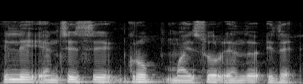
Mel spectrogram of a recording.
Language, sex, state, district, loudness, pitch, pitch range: Kannada, male, Karnataka, Koppal, -14 LUFS, 105 Hz, 95-110 Hz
